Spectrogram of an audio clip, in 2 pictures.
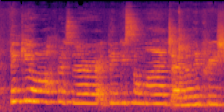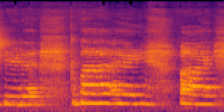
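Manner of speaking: high, overly polite thanks; high-pitched forced politeness; polite farewell. Retold or imitated. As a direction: sound cheerful to get away. Polite goodbye to the cop.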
